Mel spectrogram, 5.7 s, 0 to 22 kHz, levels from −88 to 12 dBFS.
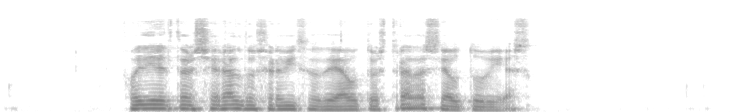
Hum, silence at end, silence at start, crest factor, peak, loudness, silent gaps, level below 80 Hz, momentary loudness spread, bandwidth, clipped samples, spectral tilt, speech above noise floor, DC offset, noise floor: none; 1.7 s; 1 s; 18 dB; -26 dBFS; -42 LUFS; none; -70 dBFS; 9 LU; 11.5 kHz; under 0.1%; -5.5 dB/octave; over 49 dB; under 0.1%; under -90 dBFS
